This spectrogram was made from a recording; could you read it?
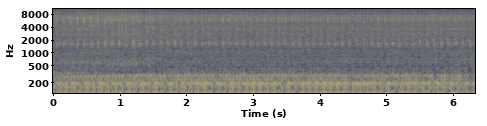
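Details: Suzuki GSF 650 idling with a fast, even top-end clicking; persists unchanged after a valve adjustment, and one camshaft cam was slightly more worn than the others, possibly related.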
